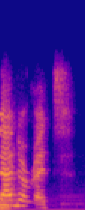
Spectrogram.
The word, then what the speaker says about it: Laneret: Did I pronounce that? Laneret. Laneret. Apologies. No problem. No, my French is terrible. You can say Laneret. It's the English style. Yeah, I know, but we always pronounce the T, right? And it's just not good. It's Laneret.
